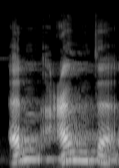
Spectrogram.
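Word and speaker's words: أنعمت: দিয়ে পড়তে হবে লাজিনাল্লাজিনা আন আমতা আন আম আইন মিনস আম এখানে কিন্তু আইন আসছে আমাদেরকে মনে রাখতে হবে আইন গুলো আমাদেরকে ভালোভাবে আয়ত্ত করতে হবে আইন গুলো ভালোভাবে আমাদেরকে উচ্চারণ করতে হবে আনআমতা আলাইহিম এখানে কিন্তু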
